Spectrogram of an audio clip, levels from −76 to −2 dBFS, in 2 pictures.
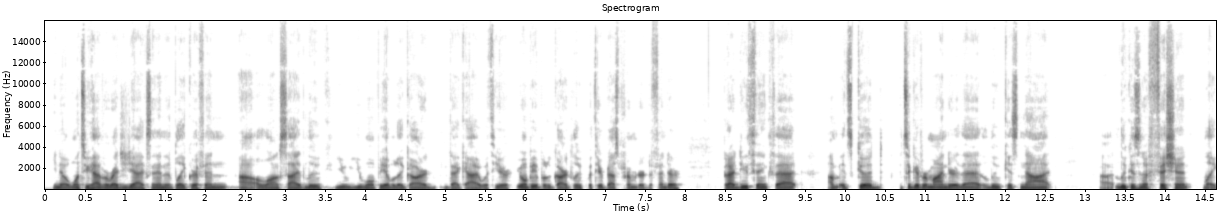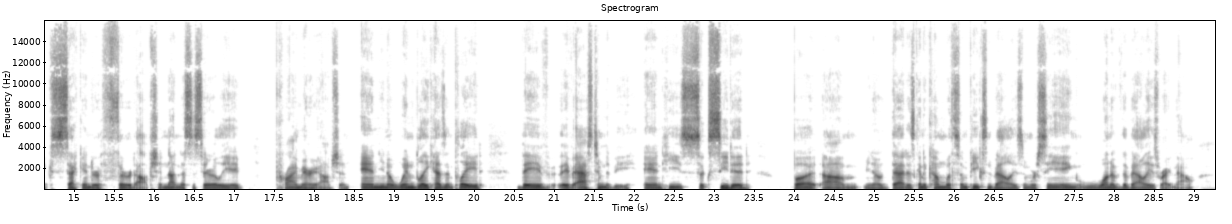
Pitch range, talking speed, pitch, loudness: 80-90 Hz, 220 wpm, 85 Hz, -26 LUFS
